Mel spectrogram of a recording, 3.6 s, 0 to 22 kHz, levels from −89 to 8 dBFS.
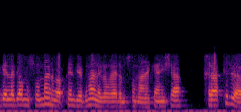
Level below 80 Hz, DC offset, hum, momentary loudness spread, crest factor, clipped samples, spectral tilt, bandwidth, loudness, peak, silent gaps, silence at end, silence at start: -70 dBFS; under 0.1%; none; 5 LU; 16 dB; under 0.1%; -9 dB/octave; 3.9 kHz; -33 LUFS; -18 dBFS; none; 0 s; 0 s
